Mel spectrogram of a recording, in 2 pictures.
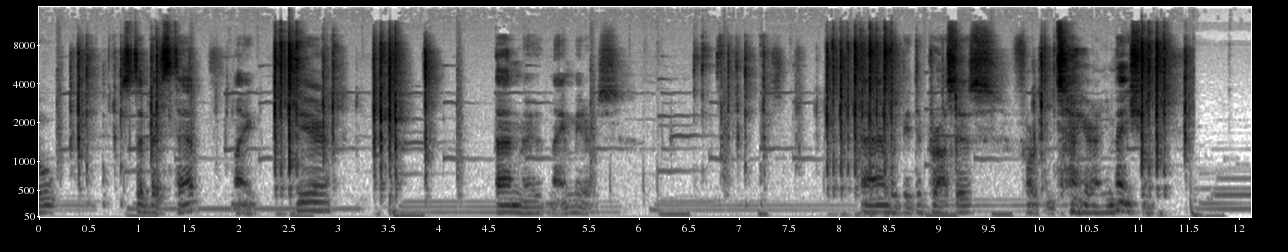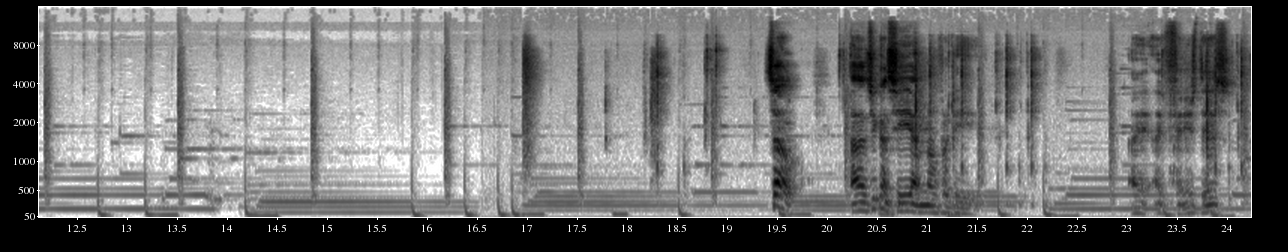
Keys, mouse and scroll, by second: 0.7 shift+middle click, 1.1 middle click, 1.4 g, 1.6 click, 2.6 Right, 2.7 Right, 3.2 g, 6.9 ctrl+click, 7.3 shift+middle click, 8.1-8.7 Right, 9.4 Left, 10.3 g, 10.4 click, 11.3 Right, 11.4 Right, 11.5-16.0 typing, 11.7 ctrl+click, 11.7 shift+middle click, 11.7 shift+middle click, 11.8 Right, 11.8 Left, 11.9 Left, 11.9 click, 12.1 ctrl+click, 12.1 Right, 12.2 Right, 12.2 Left, 12.3 click, 12.3 shift+middle click, 12.3 scroll down 2, 12.5 Right, 12.5 ctrl+click, 12.5 Left, 12.6 click, 12.7 ctrl+click, 12.8 Right, 12.8 Left, 12.9 click, 12.9 Right, 13.1 Right, 13.1 Right, 13.1 Left, 13.3 ctrl+click, 13.4 Right, 13.4 middle click, 13.4 scroll down 5, 13.6 click, 13.8 Right, 13.8 Left, 13.8 ctrl+click, 13.8 click, 14.0 Right, 14.0 Left, 14.0 ctrl+click, 14.2 click, 14.2-15.1 Right, 14.2 ctrl+click, 14.3 Right, 14.3 Left, 14.3 click, 14.5 Right, 14.5 ctrl+click, 14.6 Left, 14.6 click, 14.6 shift+middle click, 14.6 scroll down 2, 14.8 Left, 14.8 shift+middle click, 15.0 Left, 15.0 Right, 15.0 ctrl+click, 15.1 Left, 15.1 ctrl+click, 15.2 ctrl+click, 15.3 ctrl+click, 15.5 Right, 15.5 ctrl+click, 15.6 Right, 15.6 Left, 15.6 click, 15.6 Right, 15.8 ctrl+click, 15.8 Right, 15.8 Left, 15.9 click, 16.0 ctrl+click, 16.1 Right, 16.1 Left, 16.2 click, 19.0 middle click, 19.0 click, 20.4 click, 20.7 click, 21.3 shift+middle click, 21.6 middle click, 22.0 shift+middle click, 22.3 middle click, 23.6 click, 24.1 shift+middle click.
